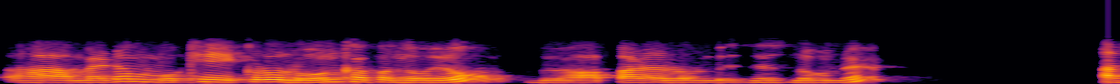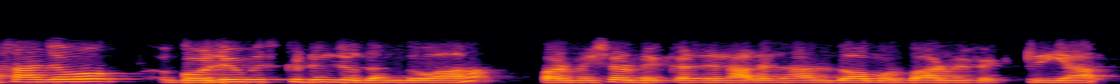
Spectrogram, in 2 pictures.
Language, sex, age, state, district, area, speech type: Sindhi, male, 18-30, Maharashtra, Thane, urban, conversation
